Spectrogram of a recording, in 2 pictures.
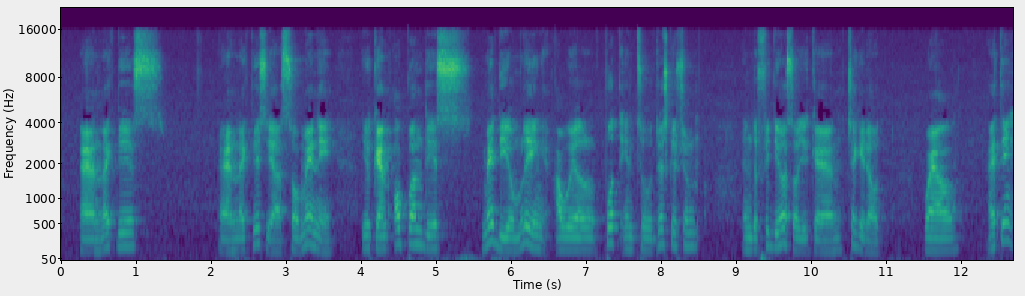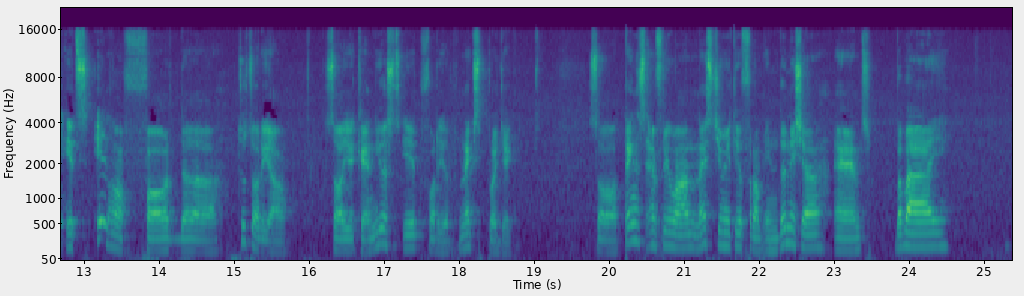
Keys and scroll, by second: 25.2 shift+super+?.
